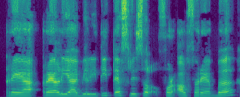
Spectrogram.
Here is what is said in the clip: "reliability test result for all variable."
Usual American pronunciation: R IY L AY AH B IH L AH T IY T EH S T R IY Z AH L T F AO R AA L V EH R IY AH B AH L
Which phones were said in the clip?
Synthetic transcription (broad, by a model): R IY L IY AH B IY L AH T IY T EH S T R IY S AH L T F AO R AA L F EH R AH B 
